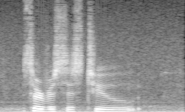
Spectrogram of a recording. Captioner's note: speaking French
